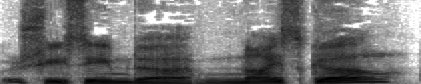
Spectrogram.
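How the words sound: The stress is on the word nice.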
